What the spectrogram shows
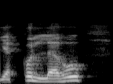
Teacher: We completely merged the kaf and the lam together completely. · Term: idgham bighair ghunna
